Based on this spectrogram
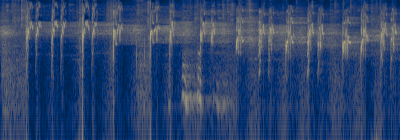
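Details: Nine-week-old parrotlet kept as a pet, spazzing out while chasing another bird: quick, piercing high chips in an uneven rapid string, with one lower scratchy squawk in the middle.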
